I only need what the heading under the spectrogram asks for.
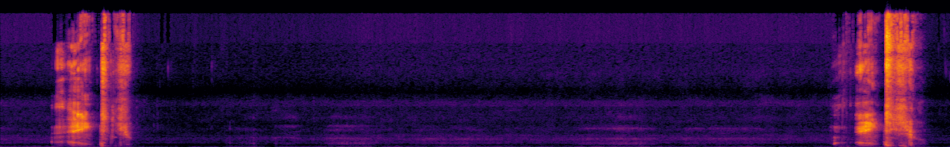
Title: Wake up...And then, nose itchy...sneeze, sneeze and sneeze (Please read the description)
